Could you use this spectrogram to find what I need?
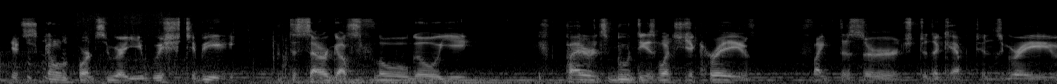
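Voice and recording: A man uses a put-on character voice, fairly low in pitch. He speaks at a fairly slow pace over loud background noise.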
